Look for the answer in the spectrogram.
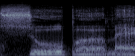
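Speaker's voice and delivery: slow, low robot drawl; giant robot. Retold or imitated. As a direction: draw it out low like a huge machine. Giant naming itself, retold.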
